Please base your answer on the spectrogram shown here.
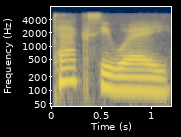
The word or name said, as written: taxiway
